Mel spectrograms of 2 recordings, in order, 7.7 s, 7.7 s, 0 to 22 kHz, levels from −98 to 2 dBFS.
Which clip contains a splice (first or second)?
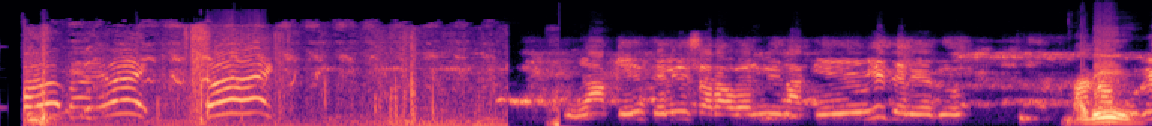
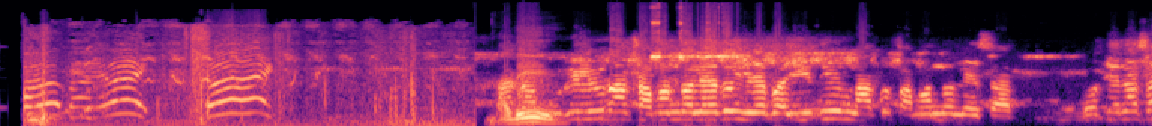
second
